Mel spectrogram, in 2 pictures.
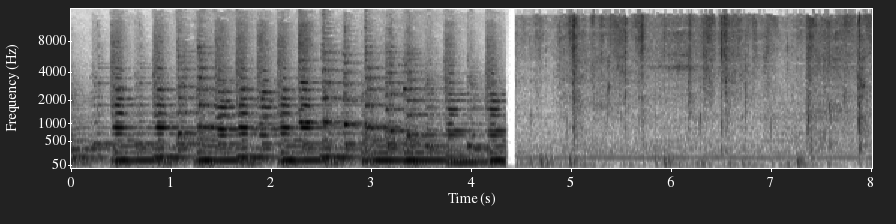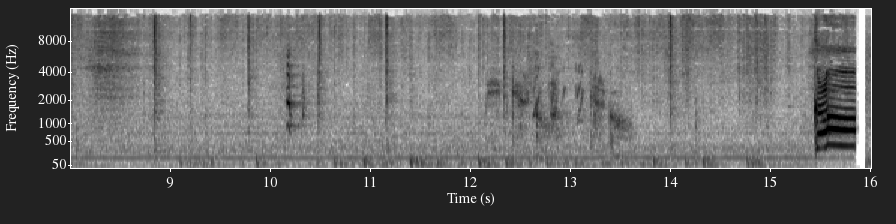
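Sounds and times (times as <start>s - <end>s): music track: 0.0s - 4.4s.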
